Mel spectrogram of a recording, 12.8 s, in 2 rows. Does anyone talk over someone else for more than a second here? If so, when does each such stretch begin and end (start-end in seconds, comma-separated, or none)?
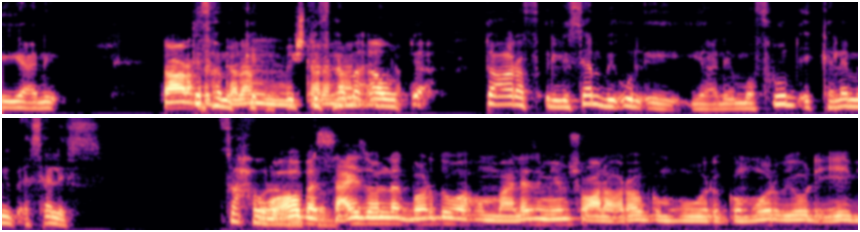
1.4-2.9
